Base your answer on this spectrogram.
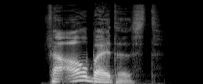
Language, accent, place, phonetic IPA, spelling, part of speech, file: German, Germany, Berlin, [fɛɐ̯ˈʔaʁbaɪ̯təst], verarbeitest, verb, De-verarbeitest.ogg
- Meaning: inflection of verarbeiten: 1. second-person singular present 2. second-person singular subjunctive I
